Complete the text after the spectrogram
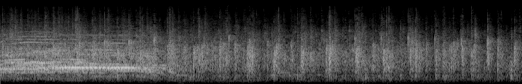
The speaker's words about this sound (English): Give me a round of applause if you've ever heard the show at all before.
